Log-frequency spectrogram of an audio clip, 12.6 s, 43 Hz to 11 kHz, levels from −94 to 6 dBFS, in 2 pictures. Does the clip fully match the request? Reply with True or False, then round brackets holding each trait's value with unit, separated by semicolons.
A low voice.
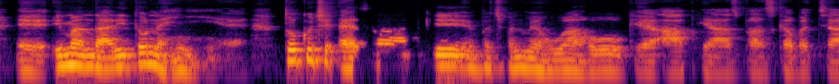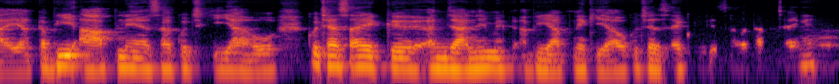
True (120 Hz)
